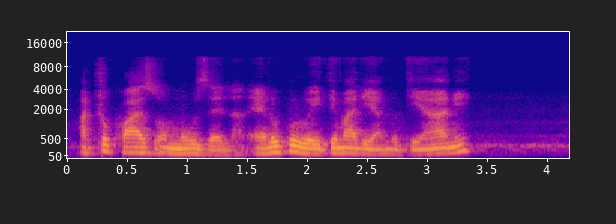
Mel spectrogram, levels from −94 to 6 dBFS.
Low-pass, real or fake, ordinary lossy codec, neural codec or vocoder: 10.8 kHz; fake; AAC, 32 kbps; codec, 24 kHz, 0.5 kbps, DualCodec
